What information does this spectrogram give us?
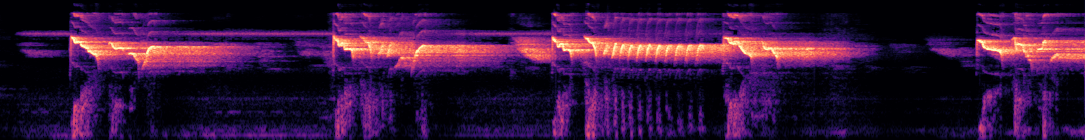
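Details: White-eye singing to attract other white-eyes, in loud high-pitched bursts of fast twittering with quick downward-sliding notes, each burst lasting one to two seconds and starting abruptly after brief quiet gaps.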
